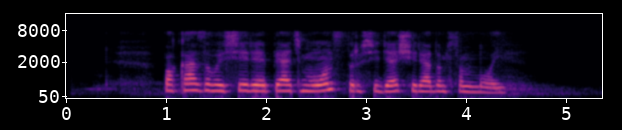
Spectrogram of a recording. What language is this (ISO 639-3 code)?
rus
